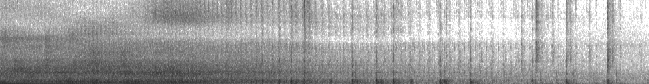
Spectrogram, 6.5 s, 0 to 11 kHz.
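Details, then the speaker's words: Honda 21-inch walk-behind self-propelled mower starts, runs about 30 seconds, then pops and dies; an ignition misfire stall traced to a faulty spark plug and fixed with a new NGK BPR5ES plug. "but usually that pop noise and that kind of sound, that's more than, in my experience, 99% of the time, it's an electrical issue, either spark or coil."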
